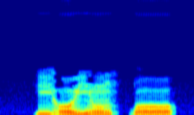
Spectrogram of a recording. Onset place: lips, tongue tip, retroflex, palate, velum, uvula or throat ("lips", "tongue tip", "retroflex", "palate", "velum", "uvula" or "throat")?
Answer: palate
